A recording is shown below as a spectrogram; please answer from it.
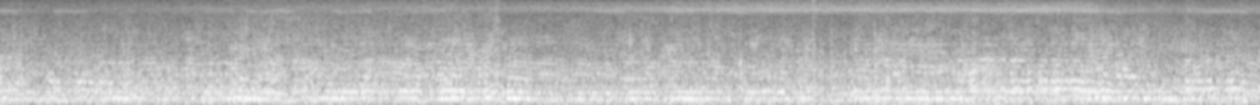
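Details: Drone expulsion at a Carniolan honey bee hive: a long, steady chorus of buzzing workers and drones, with layered humming tones wavering in pitch and occasional louder passing buzzes.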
